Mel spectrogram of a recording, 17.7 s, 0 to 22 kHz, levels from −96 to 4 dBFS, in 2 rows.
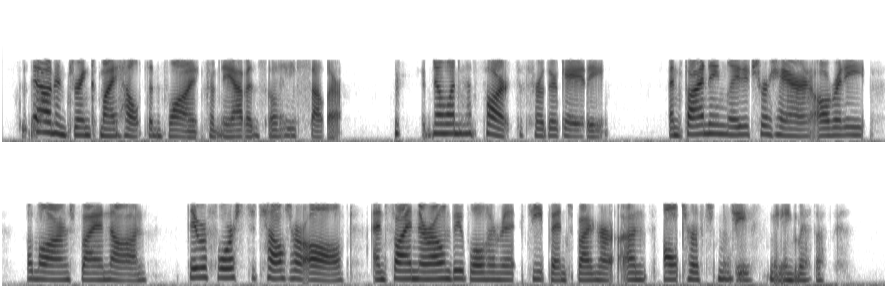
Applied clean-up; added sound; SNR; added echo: neural diffusion model UNIVERSE++.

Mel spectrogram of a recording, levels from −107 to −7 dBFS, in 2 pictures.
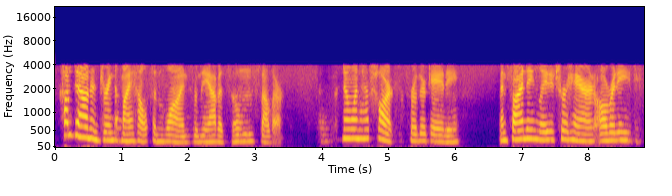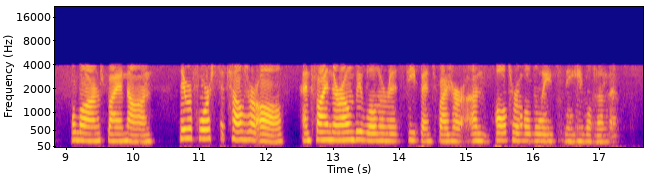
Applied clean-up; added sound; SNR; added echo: neural mask model Resemble Enhance denoiser.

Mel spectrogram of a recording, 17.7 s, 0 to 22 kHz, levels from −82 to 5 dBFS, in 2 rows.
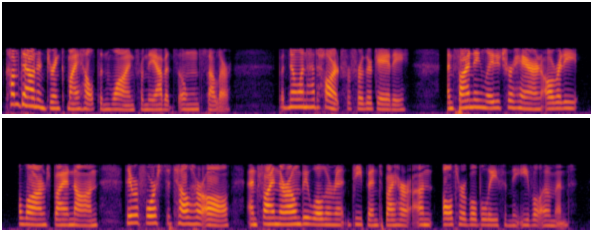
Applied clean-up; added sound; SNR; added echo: none; none; none; none.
